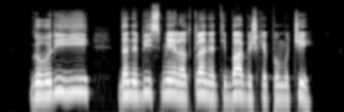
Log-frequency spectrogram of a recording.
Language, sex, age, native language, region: Slovenian, male, 18-29, Slovenian, Carinthia region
